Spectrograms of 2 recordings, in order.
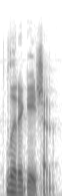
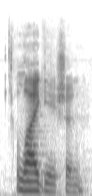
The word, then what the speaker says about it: ligation: Actually it's easier to do this example with a tub litigation. Choosing to get a tubal litigation. Ligation. Ligation.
